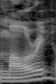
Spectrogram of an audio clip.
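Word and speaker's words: Māori: Man nennt sie auf Deutsch Maori. – Ah, ja. – Oder in deren Sprache spricht man es ein bisschen anders aus, eher so Maori oder Maori.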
